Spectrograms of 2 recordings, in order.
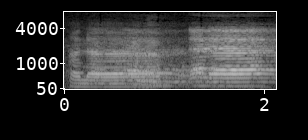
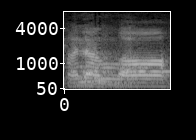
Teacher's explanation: You continue, you do not pronounce the alif.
